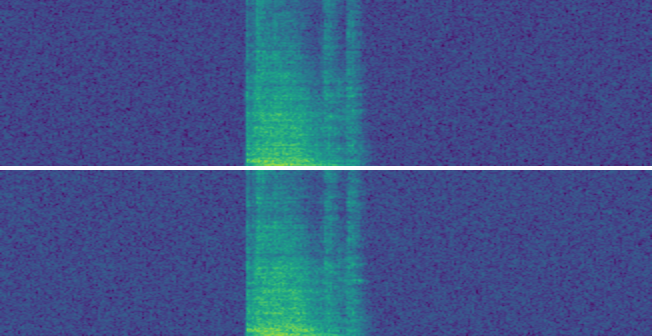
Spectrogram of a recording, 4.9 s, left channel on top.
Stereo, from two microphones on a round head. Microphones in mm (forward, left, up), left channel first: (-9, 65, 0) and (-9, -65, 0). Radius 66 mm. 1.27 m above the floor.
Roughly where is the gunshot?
Left.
